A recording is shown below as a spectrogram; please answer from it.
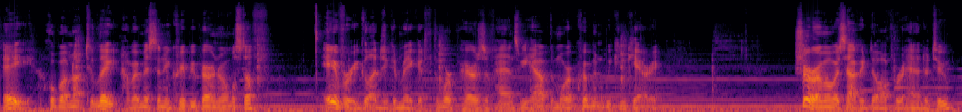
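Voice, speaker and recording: A man's voice: low voice, lively intonation, quick pace, over music. A man voicing a friendly, level-headed adult with an easygoing, reassuring manner, in a read-aloud story game.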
